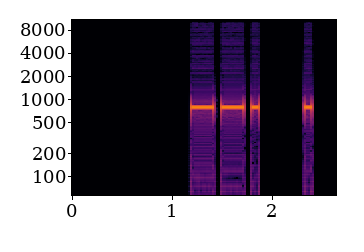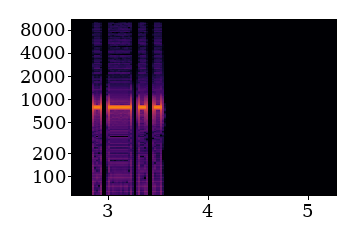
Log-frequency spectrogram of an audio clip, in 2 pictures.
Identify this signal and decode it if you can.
Morse code, heard as a keyed tone, about 16 wpm, spaced as for 12 wpm, 800 Hz. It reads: GEL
